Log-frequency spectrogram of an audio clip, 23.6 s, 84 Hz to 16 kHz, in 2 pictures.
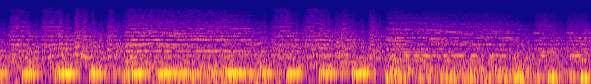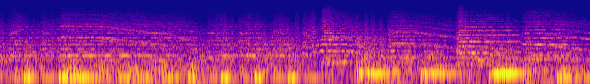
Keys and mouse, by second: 3.4 Tab, 9.2 ctrl+r, 12.0 Tab, 19.2 Tab.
